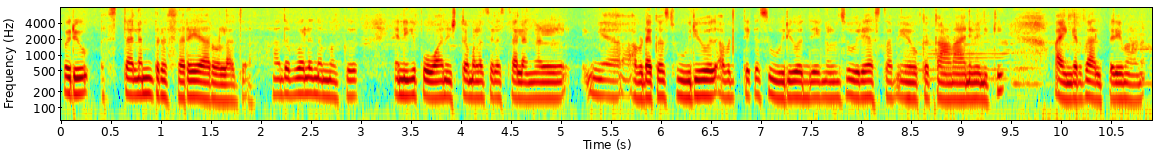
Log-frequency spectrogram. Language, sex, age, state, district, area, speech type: Malayalam, female, 18-30, Kerala, Kollam, urban, spontaneous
